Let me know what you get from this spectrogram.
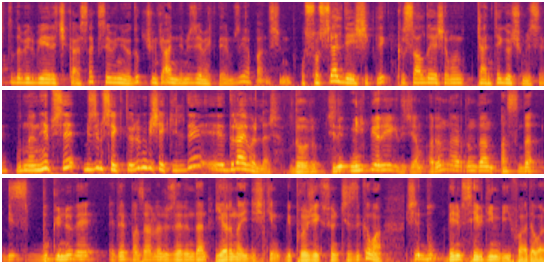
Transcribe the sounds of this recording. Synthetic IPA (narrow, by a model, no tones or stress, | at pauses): aft̪ʰad̪abiɾbije̞ɾɛt͡ʃʰɯ̥kʰa̰ɾsakse̞vinijo̞d̪ukt͡ʃʰyɲcʰyanːe̞mizje̞mɛclʲḛɾḭmizɛjapʰa̰ɾd̪ɯʃimd̪ɪoso̞sjælʲd̪e̞jiʃiclʲickʰɯɾsalˠd̪ajaʃamancʰænt̪ʰɛɟø̞t͡ʃme̞sɪbunlˠaɾɯnhepsɪbizimsɛct̪ʰø̞ɾymbiʃe̞cʰilʲd̪ɛd̪ɾajvɯɾlˠa̰ɾ̥ | d̪o̞ːɾuʃimd̪iminlʲic̚biaɾajaɟid̪id͡ʒæmaɾanɯnaɾd̪ɯnd̪anaslˠɯnd̪abiz̥buɟynyvɛ | he̞d̪ɛfpʰazaɾlˠaɾyze̞ɾind̪ænjaɾɯnailʲiʃcʰinbiɾpʰɾo̞ʒɛcsijo̞nt͡ʃʰizd̪ikama̰ | ʃimd̪ibube̞nimsɛvd̪iːmbiːfa̰ːd̪ɛva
